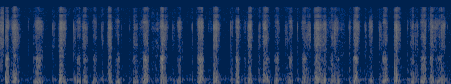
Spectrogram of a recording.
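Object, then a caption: Metal pen nib on lined notebook paper. A fine metal fountain pen nib writes on a lined paper notebook page, making a steady run of short, bright scratching strokes. Each quick stroke rises and fades with little ring, and the strokes come close together in a continuous scratchy rhythm.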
